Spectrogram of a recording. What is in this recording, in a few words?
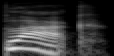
"black", roulette; Roulette Royal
